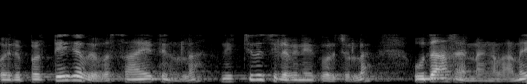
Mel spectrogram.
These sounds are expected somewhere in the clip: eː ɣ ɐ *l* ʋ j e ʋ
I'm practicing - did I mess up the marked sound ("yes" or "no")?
yes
